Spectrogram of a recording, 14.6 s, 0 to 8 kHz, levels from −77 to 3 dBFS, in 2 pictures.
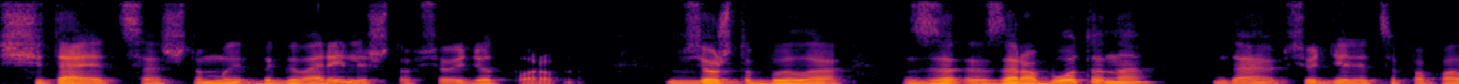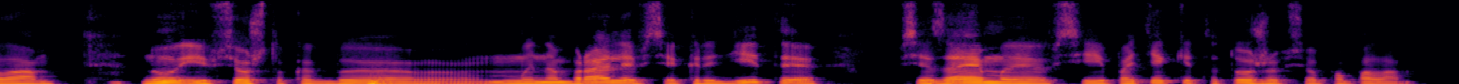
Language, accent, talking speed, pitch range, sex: Russian, native, 140 wpm, 115-140 Hz, male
